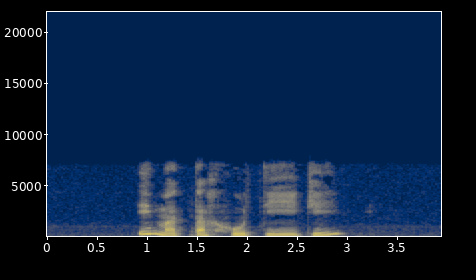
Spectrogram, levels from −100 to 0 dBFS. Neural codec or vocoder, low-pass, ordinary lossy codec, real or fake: none; 7.2 kHz; Opus, 64 kbps; real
